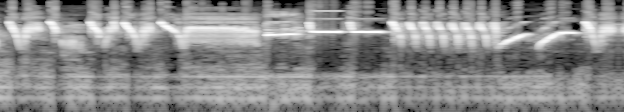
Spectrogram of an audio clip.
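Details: Masteran recording of a canary in 'cengkok mewah' song style: swooping V-shaped notes, a harsh buzzy burst, steady flat whistles, a quick rolled series and two rising whistled slurs.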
